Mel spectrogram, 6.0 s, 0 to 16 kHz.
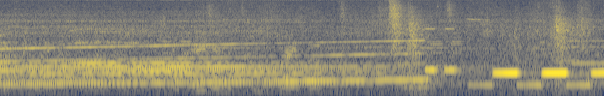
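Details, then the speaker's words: Defibrillator charging to 250 joules, described as the maximum for the lady's age and size, during emergency-department treatment of a shock-resistant cardiac arrest after earlier shocks: steadily rising charge tone, then repeated pulsing ready tones. "so when you have sedated let me just go for it are you guys Happy 250 you can charge charging"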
